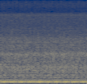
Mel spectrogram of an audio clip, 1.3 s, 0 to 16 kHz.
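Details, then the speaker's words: Saab Aero after a head gasket replacement, still mixing oil and coolant and blowing oil smoke: deep uneven idle with a lumpy, rocking pulse, misfiring and shaking on its mounts. Owner suspects piston 3, which blew itself up, not confirmed. "look at the engine moving like that holy crap ruff ruff yeah here comes the smoke"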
